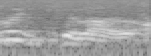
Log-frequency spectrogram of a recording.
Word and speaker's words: Trinculo: And you play, is it Tulica? How do you say it, Captain? Trinculo.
